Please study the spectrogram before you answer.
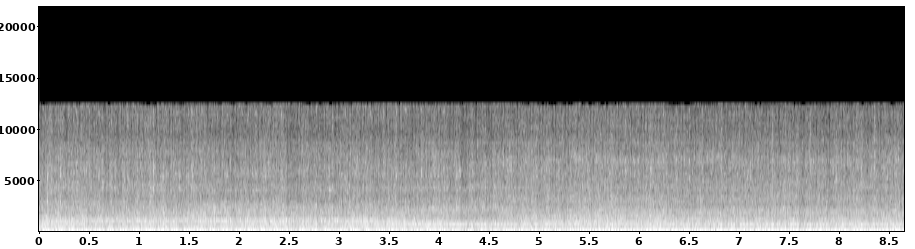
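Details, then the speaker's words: Craftsman lawn tractor started after sitting about six months, starter bearing dry; steady, even low idle with smooth pulse and no misses or shake, running on both cylinders, healthy. "the motor is not shaking too badly so I know it's running on both cylinders"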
